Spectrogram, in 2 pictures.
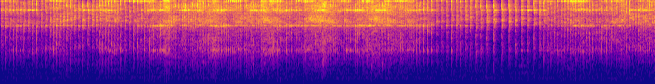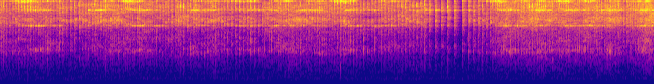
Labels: Is this a bird?
no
